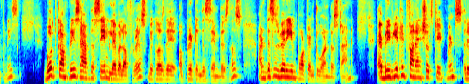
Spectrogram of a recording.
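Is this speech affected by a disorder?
No.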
